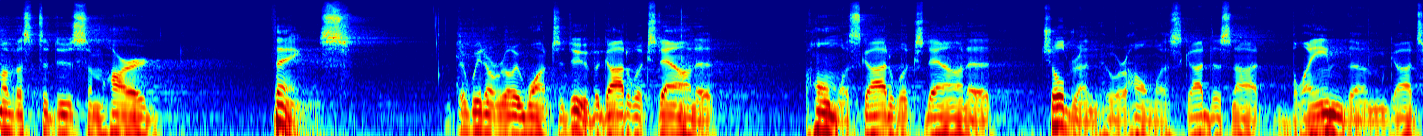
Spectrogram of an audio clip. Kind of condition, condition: setting, large echoing room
